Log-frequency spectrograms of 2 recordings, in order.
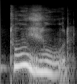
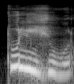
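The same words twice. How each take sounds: First: "تو جور" said with no "لي" between; wrong form, article missing. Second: "تو لي جور" with "لي" clearly between; separating article put in. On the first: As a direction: model the mistake "تو جور", two words directly together. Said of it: "ما اقولش تو جور". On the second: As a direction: teach the correct "تو لي جور", article audible in the middle. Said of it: "لازم يبقى فيه فاصل". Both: Shown as a demonstration.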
